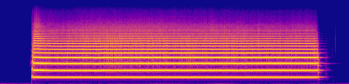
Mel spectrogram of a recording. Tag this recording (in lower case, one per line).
trumpet
brass instrument
music
musical instrument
